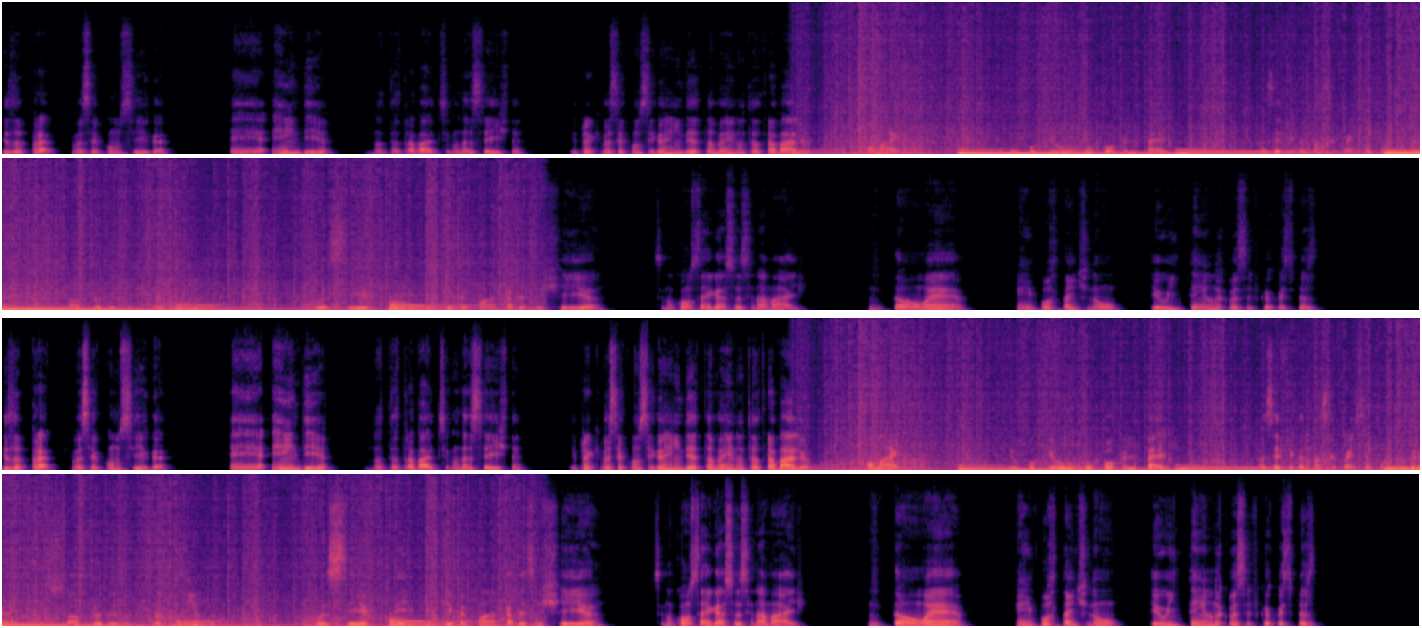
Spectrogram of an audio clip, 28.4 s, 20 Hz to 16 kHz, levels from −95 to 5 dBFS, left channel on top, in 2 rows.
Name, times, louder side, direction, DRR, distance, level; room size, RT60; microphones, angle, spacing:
voice 1, 0.0-1.6 2.3-3.3 3.7-5.2 5.8-8.1 8.6-9.1 9.9-11.7 12.6-16.3 17.2-20.2 20.8-22.1 22.8-23.8 24.3-25.3 25.7-27.3, right 4 dB, 80° right, 0.5 m, -36 dB
sound 1, 7.9-19.6, left 1 dB, ahead, 0.5 m, -35 dB
2.3 x 2.1 x 2.9 m
head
